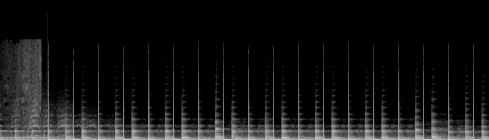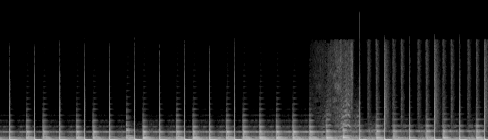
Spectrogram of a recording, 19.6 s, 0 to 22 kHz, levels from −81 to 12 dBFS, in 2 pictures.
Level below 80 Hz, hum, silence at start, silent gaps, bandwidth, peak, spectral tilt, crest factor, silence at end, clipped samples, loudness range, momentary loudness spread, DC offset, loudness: -12 dBFS; none; 0 s; none; 7.6 kHz; 0 dBFS; -8 dB/octave; 10 dB; 0 s; under 0.1%; 2 LU; 5 LU; under 0.1%; -13 LUFS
